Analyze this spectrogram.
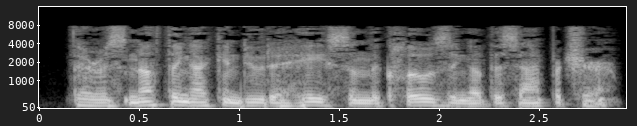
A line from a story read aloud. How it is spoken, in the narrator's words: she murmured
